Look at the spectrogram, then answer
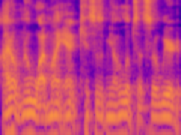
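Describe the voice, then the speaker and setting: This is a man speaking. His tone is animated. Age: 40s. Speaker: life coach podcast host. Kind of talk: solo podcast monologue.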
